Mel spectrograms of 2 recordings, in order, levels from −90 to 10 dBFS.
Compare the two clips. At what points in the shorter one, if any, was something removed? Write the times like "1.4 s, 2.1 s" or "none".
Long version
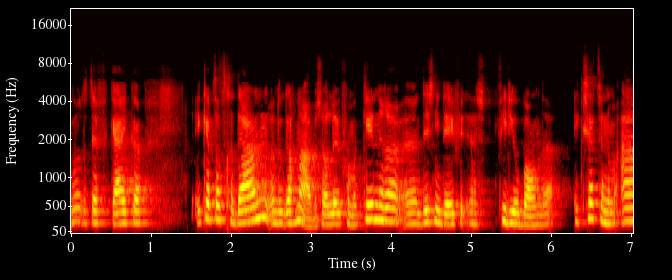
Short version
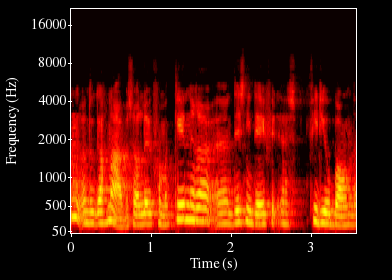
none

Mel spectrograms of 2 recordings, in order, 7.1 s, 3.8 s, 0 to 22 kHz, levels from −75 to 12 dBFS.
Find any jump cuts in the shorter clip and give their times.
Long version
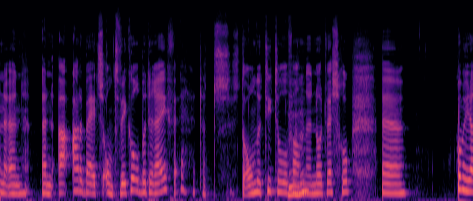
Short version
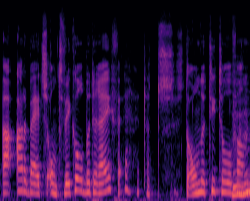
none

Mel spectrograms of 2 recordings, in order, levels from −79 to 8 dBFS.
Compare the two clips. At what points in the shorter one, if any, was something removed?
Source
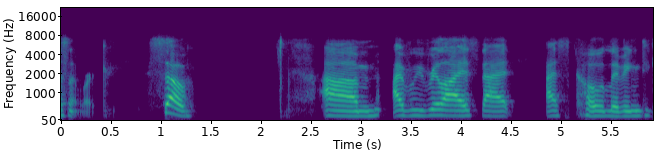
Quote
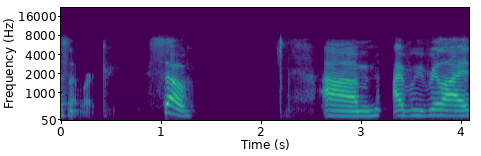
none

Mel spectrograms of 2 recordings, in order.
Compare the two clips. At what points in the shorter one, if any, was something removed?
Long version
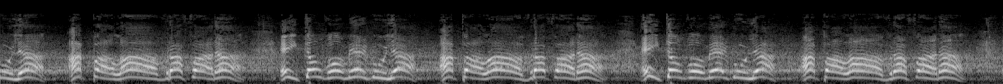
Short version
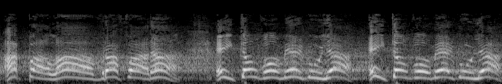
3.7 s

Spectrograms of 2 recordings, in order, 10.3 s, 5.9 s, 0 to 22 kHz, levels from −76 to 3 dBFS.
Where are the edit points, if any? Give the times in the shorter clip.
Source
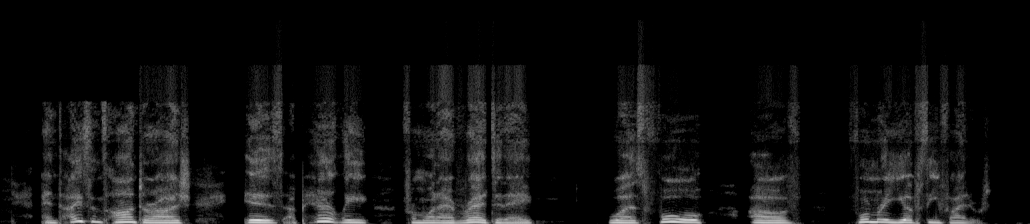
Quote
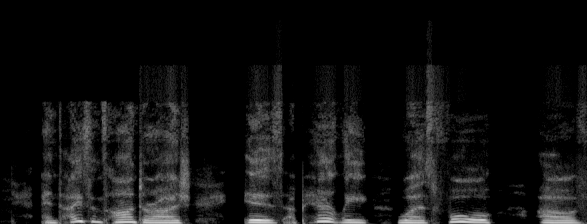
3.9 s

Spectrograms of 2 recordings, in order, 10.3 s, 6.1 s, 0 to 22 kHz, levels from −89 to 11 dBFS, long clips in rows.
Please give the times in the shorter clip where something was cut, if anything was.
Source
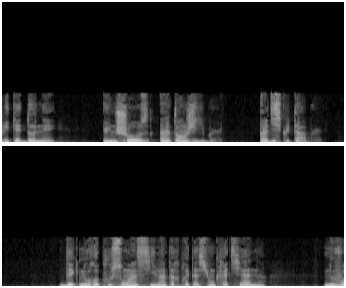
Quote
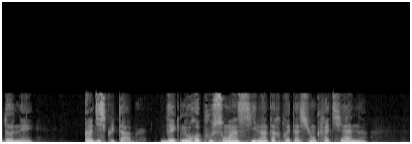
1.1 s, 2.3 s

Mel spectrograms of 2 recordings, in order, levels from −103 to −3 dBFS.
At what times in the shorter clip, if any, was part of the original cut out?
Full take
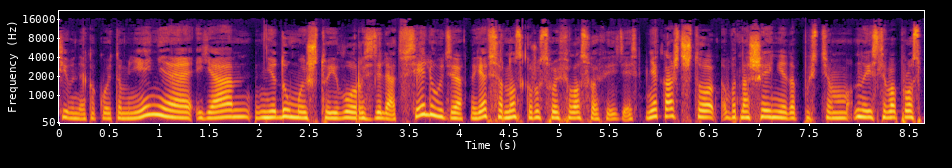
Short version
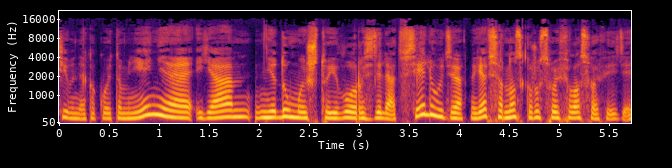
none

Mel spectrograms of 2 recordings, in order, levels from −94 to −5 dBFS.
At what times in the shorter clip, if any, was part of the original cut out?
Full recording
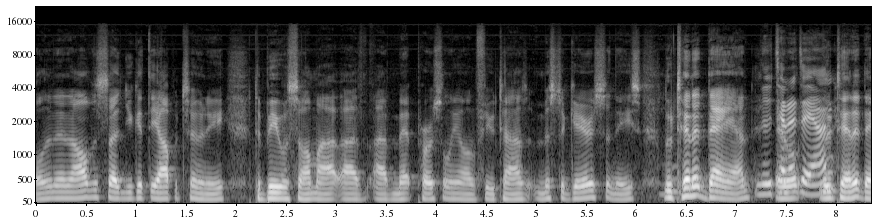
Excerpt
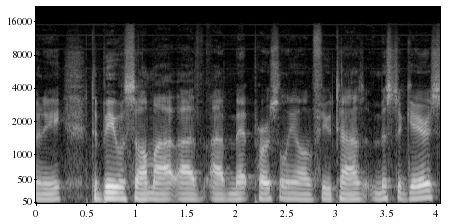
none

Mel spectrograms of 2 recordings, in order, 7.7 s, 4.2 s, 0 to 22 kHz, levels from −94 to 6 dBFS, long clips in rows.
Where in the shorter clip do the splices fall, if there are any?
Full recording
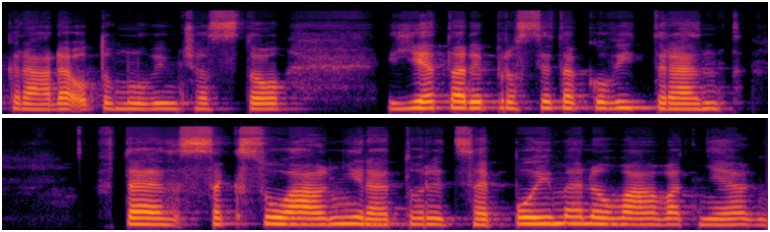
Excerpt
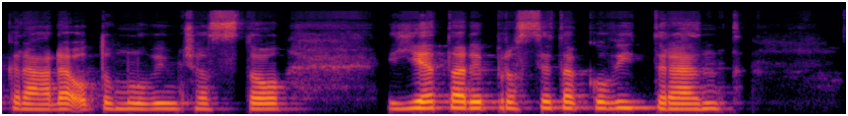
none

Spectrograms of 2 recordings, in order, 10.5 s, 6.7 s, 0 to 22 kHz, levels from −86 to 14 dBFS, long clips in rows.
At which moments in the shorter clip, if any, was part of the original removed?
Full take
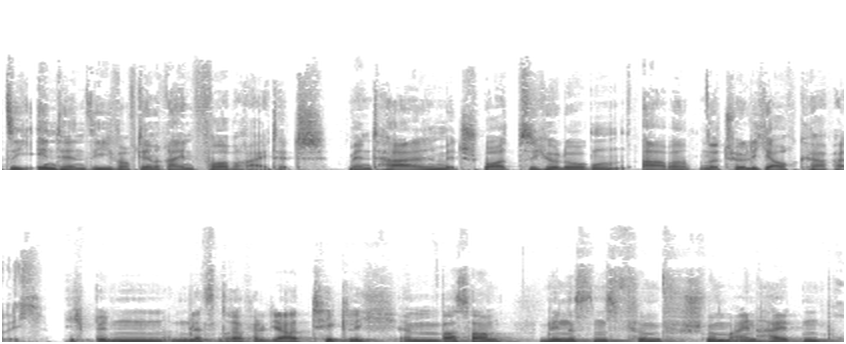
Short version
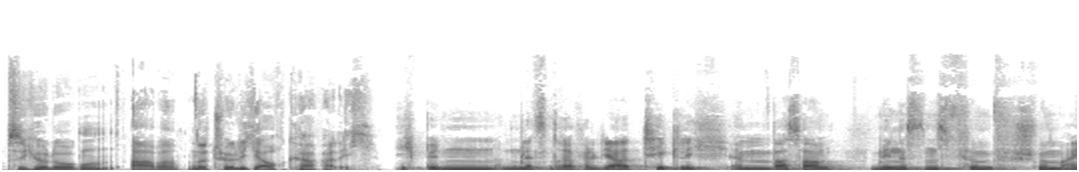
none

